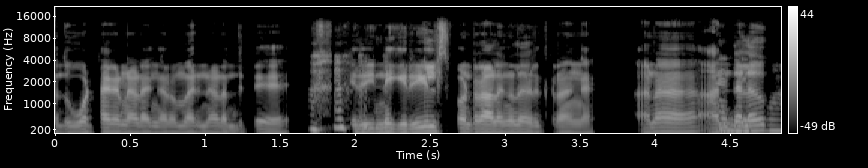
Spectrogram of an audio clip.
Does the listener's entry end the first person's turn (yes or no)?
no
